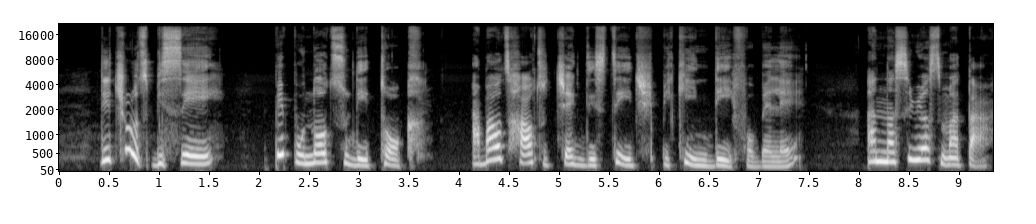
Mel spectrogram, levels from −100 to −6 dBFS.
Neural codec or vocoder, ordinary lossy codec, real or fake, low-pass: none; none; real; none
